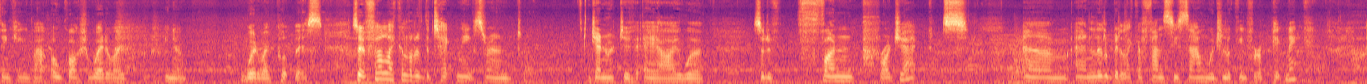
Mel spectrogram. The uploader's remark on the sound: From the CHI2023 Human Computer Interaction conference in Hamburg, I chat in-person with five attendees. In the first of two episodes from the CHI2023 Human Computer Interaction conference in Hamburg, I chat in-person with five attendees.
